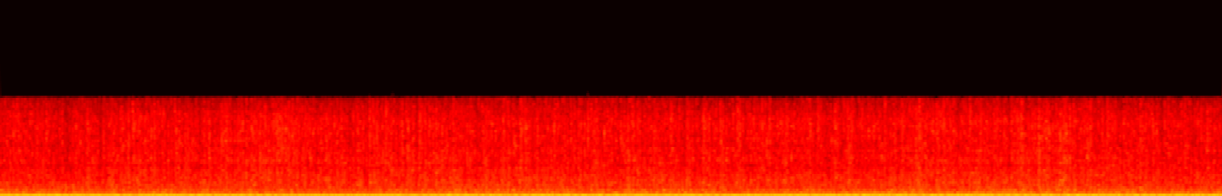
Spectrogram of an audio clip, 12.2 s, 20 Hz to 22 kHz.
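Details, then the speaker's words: 350 small-block V8 with a Thumper cam idling on open headers, no exhaust or mufflers fitted yet, not yet in the truck; loud, deep, even burble, no ticks or knocks, motor sounds great. "um that motor sounds great uh you know once we get an exhaust on it couple Mufflers uh maybe get it in the truck it'd be really nice to hear that Thumper cam"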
